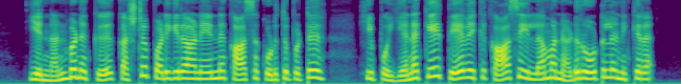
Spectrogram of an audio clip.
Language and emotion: Tamil, sad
